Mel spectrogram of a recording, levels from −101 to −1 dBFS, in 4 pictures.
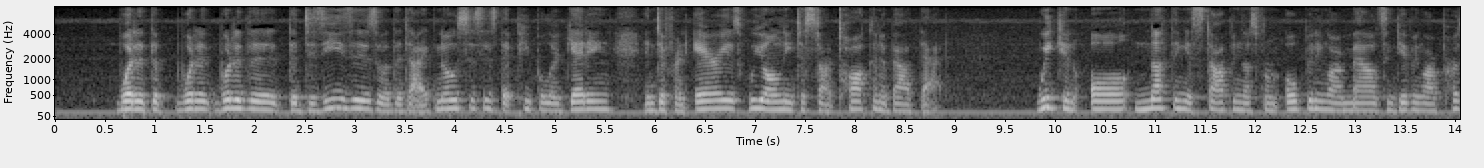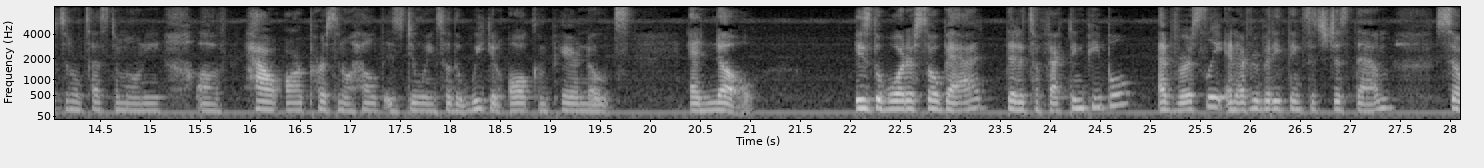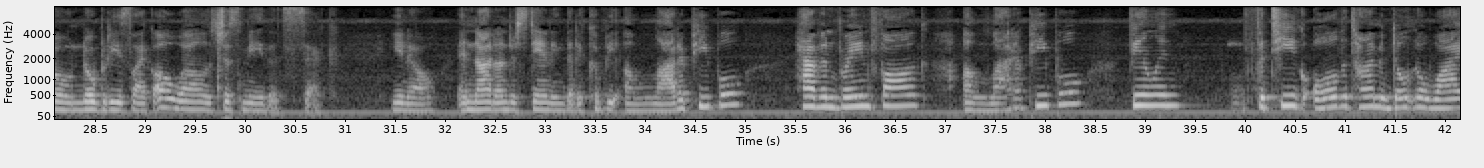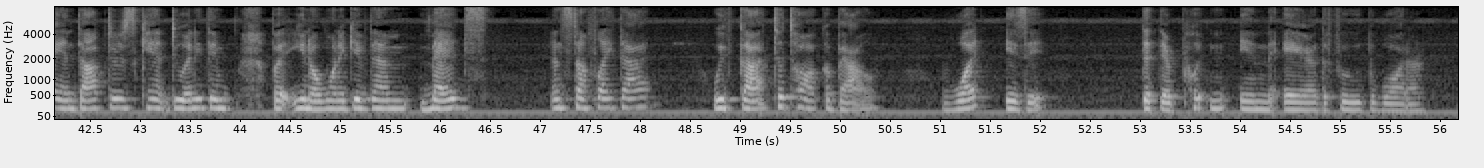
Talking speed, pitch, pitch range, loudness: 160 wpm, 165 Hz, 145-190 Hz, -32 LUFS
